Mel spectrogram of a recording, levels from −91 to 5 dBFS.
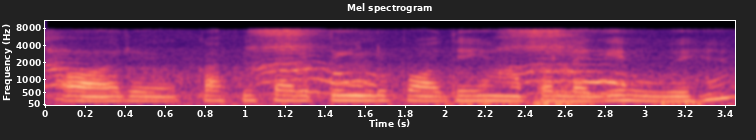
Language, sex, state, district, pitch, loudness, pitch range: Hindi, female, Chhattisgarh, Raipur, 185 Hz, -15 LUFS, 180-190 Hz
